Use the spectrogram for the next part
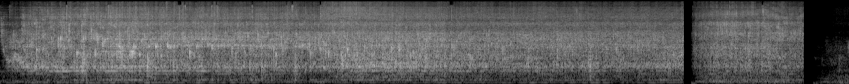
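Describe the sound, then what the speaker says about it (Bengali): Fish frying in hot mustard oil in a wok, a loud, steady, dense sizzle with no talk, cutting out abruptly near the end. "মাছগুলো আমি সরষের তেলে ভাজবো।"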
